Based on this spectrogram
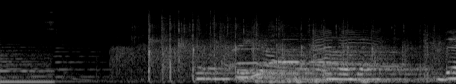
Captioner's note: clapping, cheering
